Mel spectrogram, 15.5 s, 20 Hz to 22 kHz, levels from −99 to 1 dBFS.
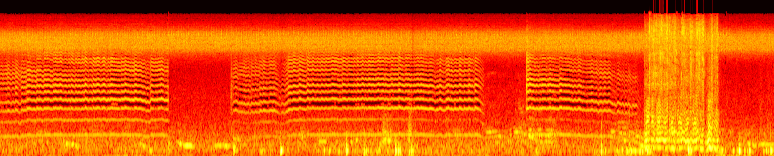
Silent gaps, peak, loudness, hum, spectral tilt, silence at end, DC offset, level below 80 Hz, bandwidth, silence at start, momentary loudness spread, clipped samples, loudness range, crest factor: none; 0 dBFS; -18 LUFS; none; -2.5 dB/octave; 0 s; under 0.1%; -44 dBFS; 16 kHz; 0 s; 8 LU; under 0.1%; 5 LU; 20 dB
